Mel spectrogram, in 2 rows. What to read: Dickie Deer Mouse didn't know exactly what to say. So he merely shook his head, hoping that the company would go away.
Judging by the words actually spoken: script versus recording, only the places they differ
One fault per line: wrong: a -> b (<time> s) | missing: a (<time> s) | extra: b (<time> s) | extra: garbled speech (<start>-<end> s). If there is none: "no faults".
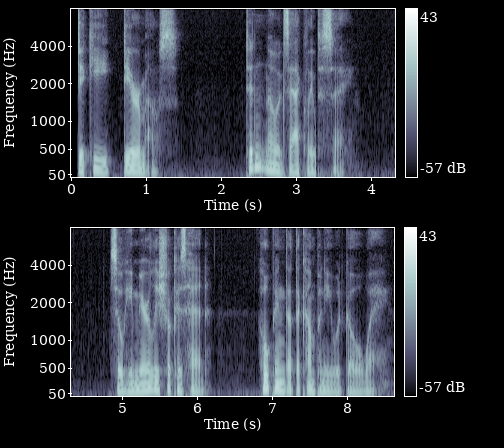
missing: what (3.2 s)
